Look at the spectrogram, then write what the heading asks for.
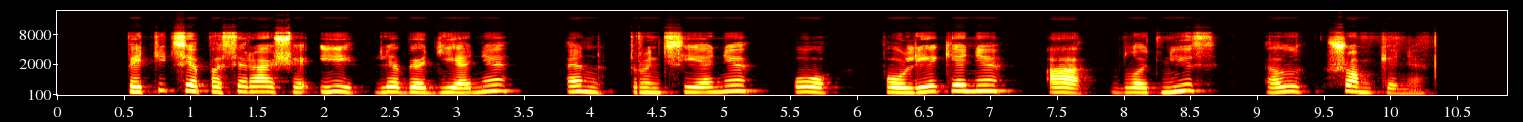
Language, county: Lithuanian, Vilnius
